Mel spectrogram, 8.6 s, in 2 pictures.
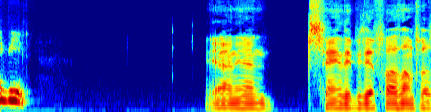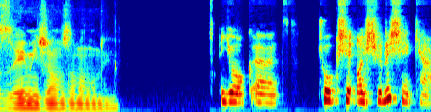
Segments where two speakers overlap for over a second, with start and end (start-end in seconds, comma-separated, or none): none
